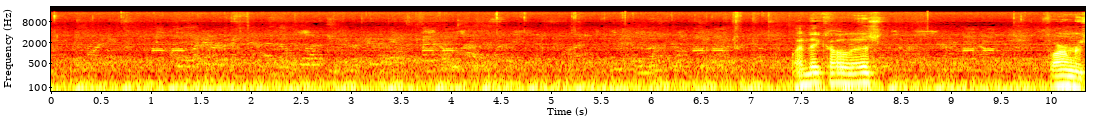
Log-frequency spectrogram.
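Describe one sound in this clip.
A patient monitor beeps softly at a steady pace.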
